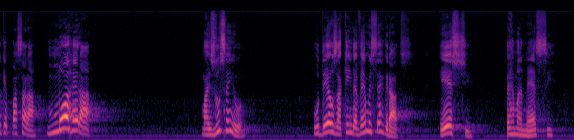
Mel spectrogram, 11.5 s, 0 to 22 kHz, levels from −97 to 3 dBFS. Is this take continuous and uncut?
yes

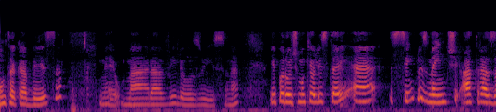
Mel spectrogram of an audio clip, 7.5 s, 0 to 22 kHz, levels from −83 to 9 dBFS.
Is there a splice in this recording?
yes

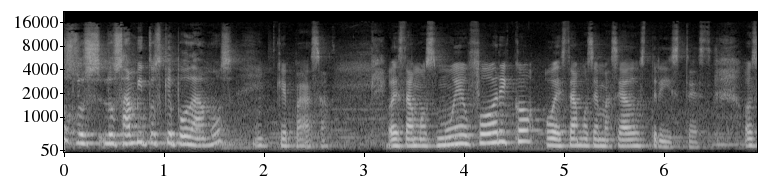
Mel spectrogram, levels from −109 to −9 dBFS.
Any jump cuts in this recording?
yes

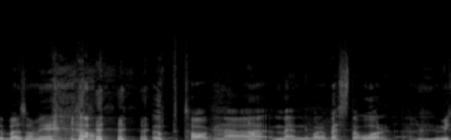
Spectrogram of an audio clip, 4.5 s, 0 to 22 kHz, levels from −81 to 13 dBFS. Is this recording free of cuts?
yes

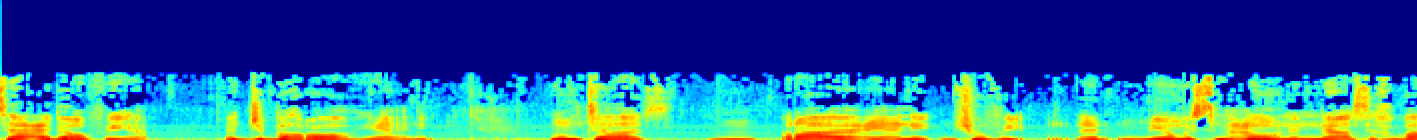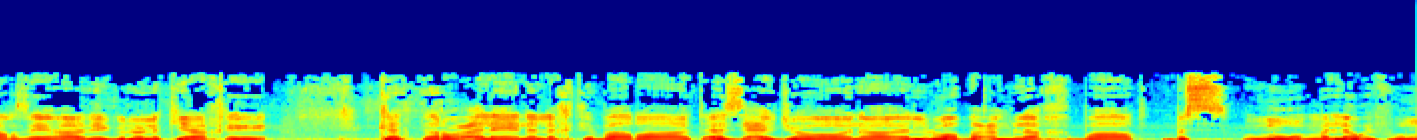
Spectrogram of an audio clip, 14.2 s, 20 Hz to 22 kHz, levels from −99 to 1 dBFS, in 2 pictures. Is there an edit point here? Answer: yes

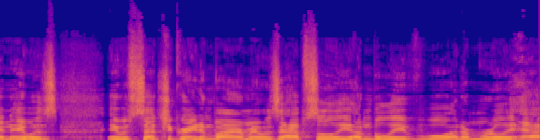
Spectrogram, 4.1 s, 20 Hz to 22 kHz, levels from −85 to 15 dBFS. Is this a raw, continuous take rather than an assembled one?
yes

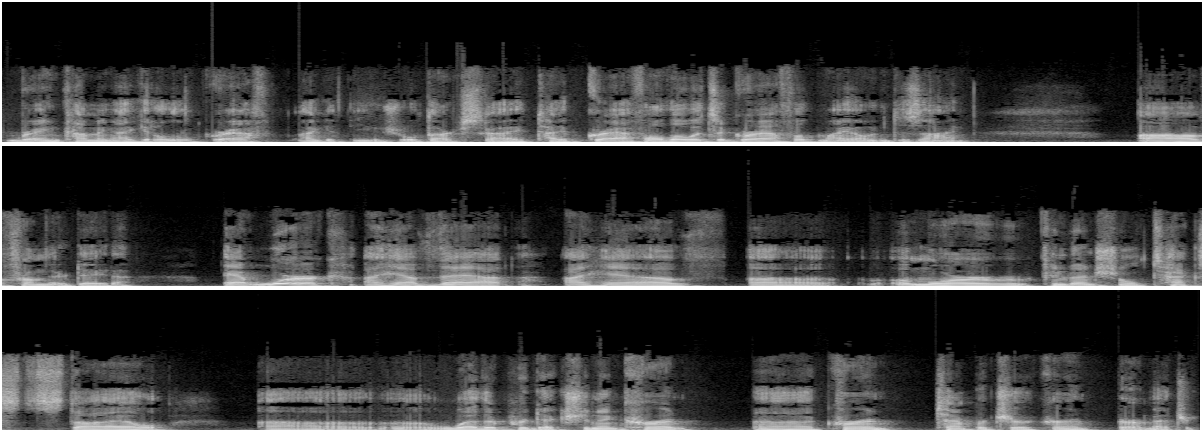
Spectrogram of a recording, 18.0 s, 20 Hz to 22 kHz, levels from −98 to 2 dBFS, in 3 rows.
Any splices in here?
no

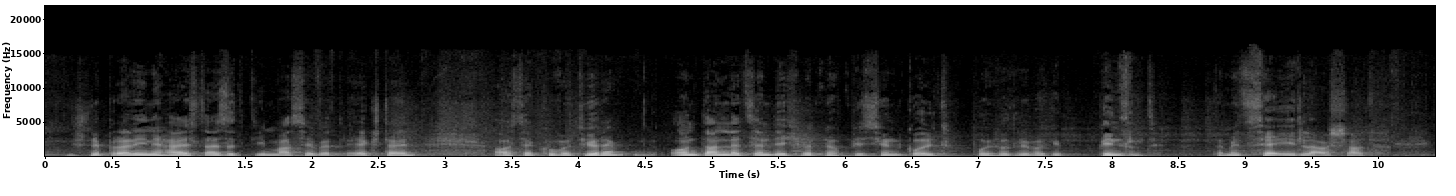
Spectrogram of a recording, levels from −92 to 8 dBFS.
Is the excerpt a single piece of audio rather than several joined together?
no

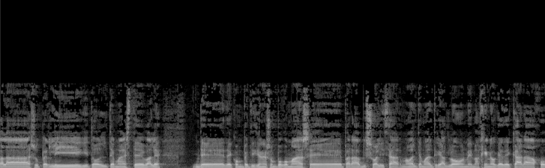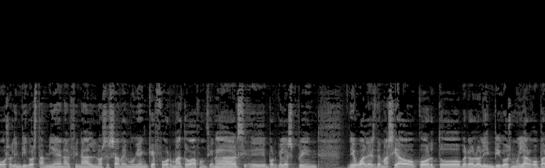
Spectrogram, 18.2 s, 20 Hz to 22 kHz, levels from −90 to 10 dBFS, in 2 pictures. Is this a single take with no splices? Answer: yes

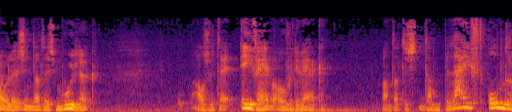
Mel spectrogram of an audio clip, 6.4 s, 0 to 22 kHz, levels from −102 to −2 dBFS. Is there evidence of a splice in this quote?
yes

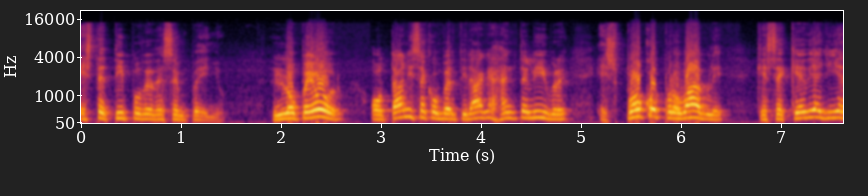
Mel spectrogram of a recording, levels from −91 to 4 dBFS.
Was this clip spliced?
no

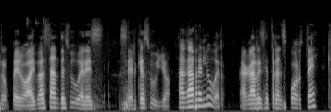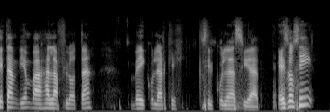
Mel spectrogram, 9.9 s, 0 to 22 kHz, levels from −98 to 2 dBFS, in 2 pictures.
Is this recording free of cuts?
no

